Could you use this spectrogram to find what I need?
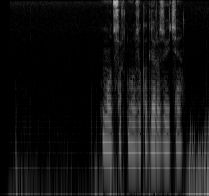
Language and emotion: Russian, neutral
